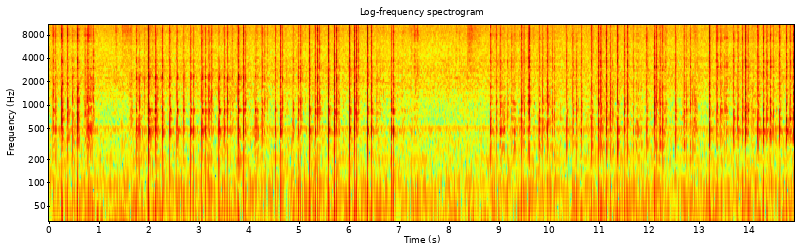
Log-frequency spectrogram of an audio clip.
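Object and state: Metal tin case.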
